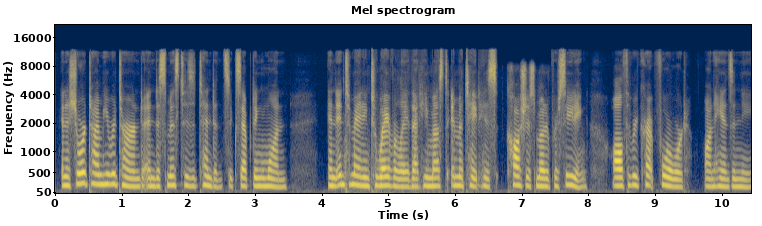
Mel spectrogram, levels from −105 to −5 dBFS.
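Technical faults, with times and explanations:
4.47–8.91 s: call bitrate drop. The sound turns coarse and watery as the encoder runs short of bits, and the top end narrows from 12 kHz to 8 kHz, muffling it. The worst stretch lasts 2.13 s, which fits Opus falling from 48 to 10 kbps.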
